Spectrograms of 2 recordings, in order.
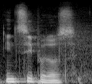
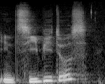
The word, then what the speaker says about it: Insipidus: Insipidus. Ja, die Betonung ist wichtig. Insipidus. Insipidus.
